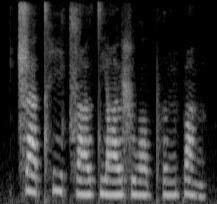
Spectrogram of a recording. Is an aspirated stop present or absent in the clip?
present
